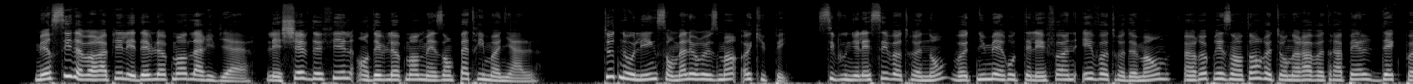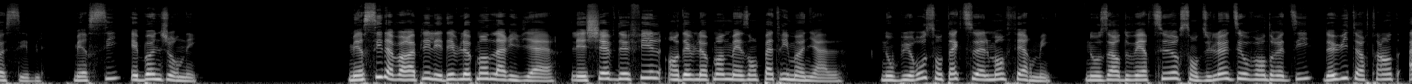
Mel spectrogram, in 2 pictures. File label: French Canadian IVR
